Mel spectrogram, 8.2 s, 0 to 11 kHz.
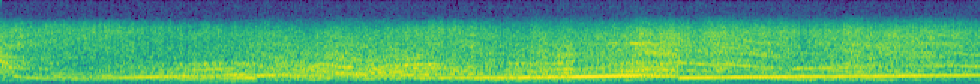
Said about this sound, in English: The 33 speediest service stations in the world each operate in about 10 feet by 5 feet of space along the pit wall in Indianapolis. Fuel is forced into two tanks, tires are checked. As soon as tanks are full, cars head back to the track.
